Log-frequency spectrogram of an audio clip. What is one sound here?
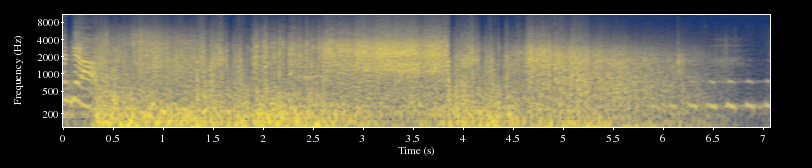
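An explosion booms and rumbles loudly.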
